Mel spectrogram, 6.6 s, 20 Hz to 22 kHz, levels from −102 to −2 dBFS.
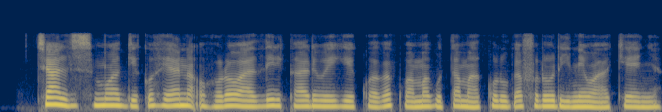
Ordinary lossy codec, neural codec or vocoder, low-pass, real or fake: none; codec, 16 kHz, 4 kbps, FunCodec, trained on LibriTTS, 50 frames a second; 7.2 kHz; fake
